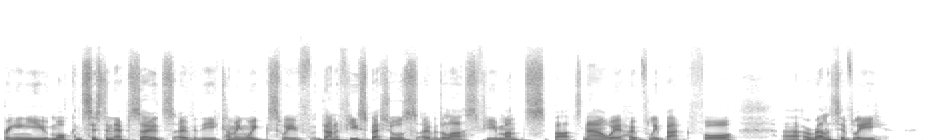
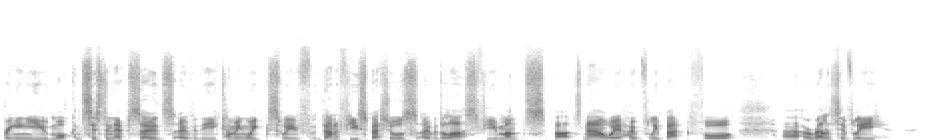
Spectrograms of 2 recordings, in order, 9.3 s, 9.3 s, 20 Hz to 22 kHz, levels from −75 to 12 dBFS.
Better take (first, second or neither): first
